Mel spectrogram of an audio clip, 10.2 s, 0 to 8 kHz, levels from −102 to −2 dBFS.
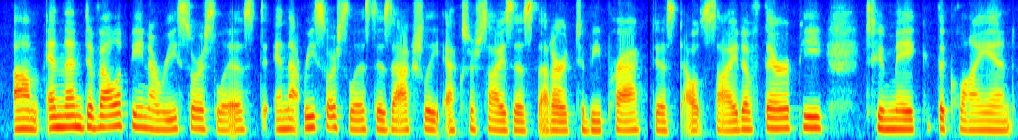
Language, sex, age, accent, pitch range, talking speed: English, female, 40-59, American, 150-170 Hz, 155 wpm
